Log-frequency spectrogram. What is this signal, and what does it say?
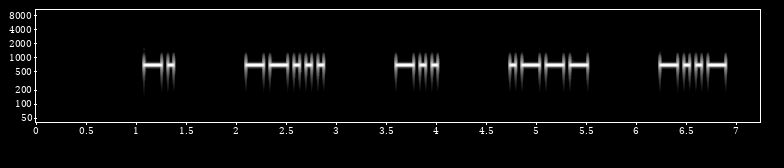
Morse code, heard as a keyed tone, about 20 wpm, spaced as for 9 wpm, 700 Hz. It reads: N7DJX
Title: USA Call Signs - 5 Characters - 4x Character Spacing - 20wpm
